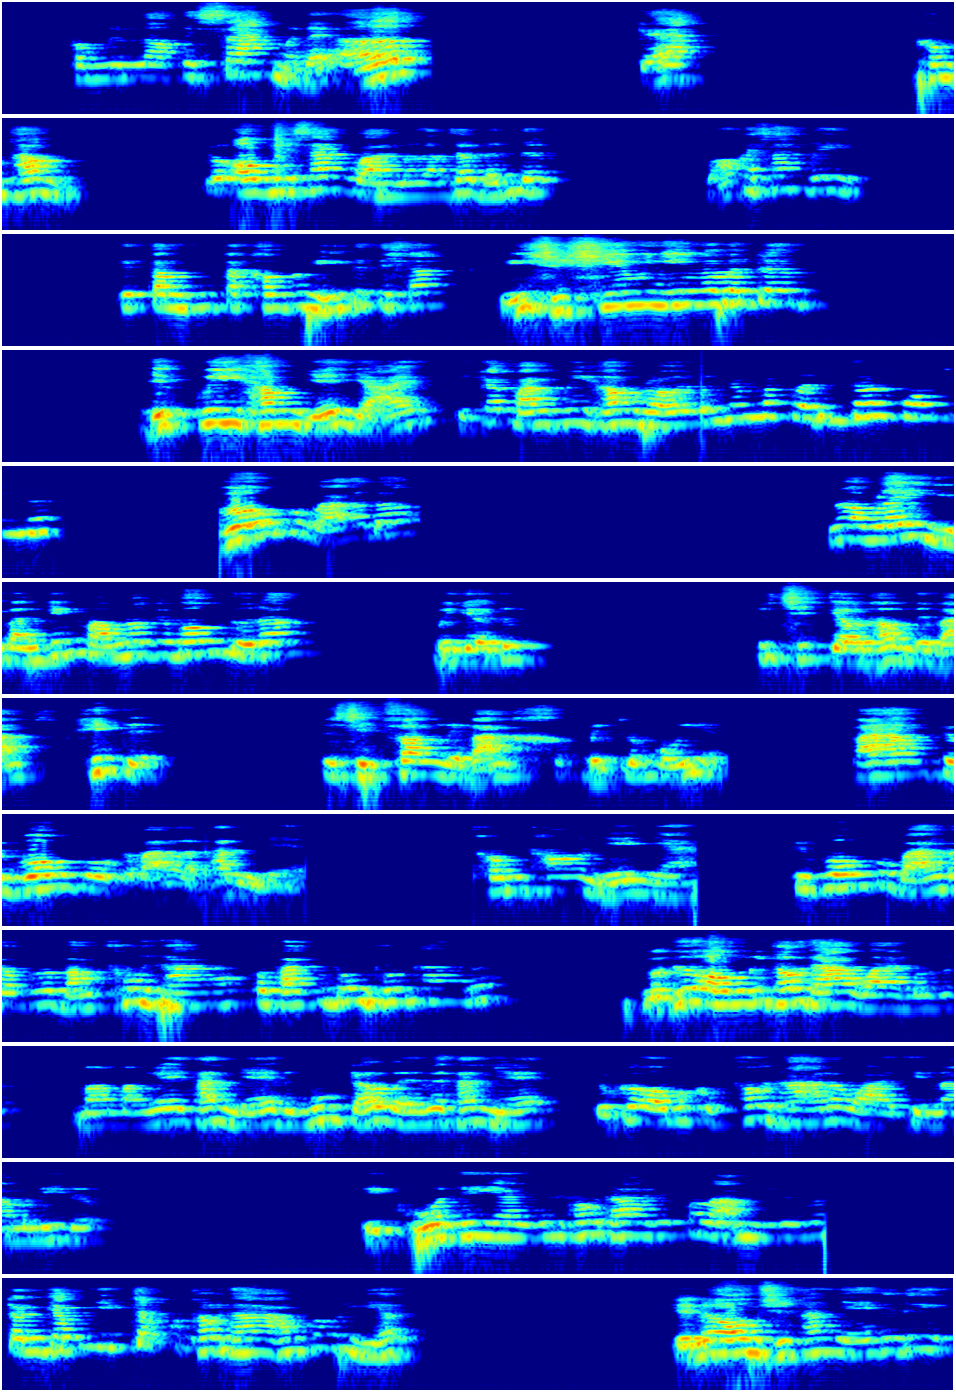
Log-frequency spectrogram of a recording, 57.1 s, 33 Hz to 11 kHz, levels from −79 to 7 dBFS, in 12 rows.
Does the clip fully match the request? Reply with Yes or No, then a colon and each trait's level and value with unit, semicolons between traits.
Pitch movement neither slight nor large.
Yes: average, 4.3 semitones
